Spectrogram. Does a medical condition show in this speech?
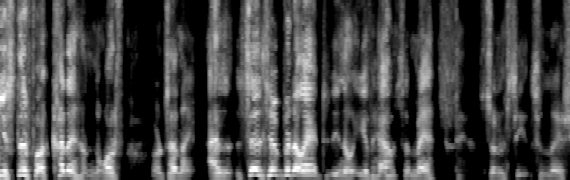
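Yes: cerebral palsy.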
